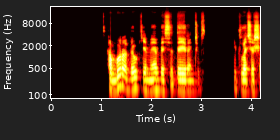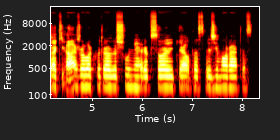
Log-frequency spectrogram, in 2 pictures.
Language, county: Lithuanian, Kaunas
